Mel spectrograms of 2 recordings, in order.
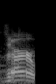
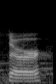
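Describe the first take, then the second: First: The name begins with a Z sound. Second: The name begins with an S sound. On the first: The speaker calls it right. "It's Zer with a Z" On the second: The speaker calls it wrong. "No one pronounces Zer's name with an S and says Sir"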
